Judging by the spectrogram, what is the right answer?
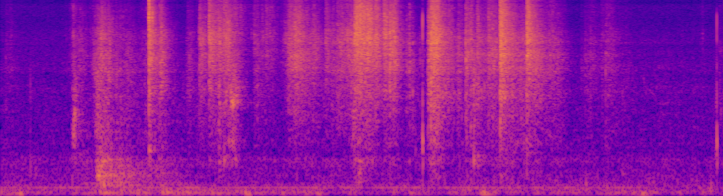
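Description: Irregular rustling, scuffing and clicking from a handheld phone being carried and moved, with footsteps on a concrete floor.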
